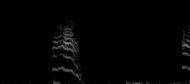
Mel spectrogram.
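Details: Domestic cat in a funny cat compilation giving a quick falling meow, then a brief faint sound and the start of a second meow, in a quiet room.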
